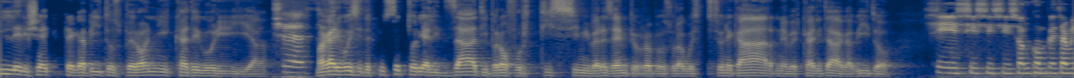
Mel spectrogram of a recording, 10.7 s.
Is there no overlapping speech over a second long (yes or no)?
yes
